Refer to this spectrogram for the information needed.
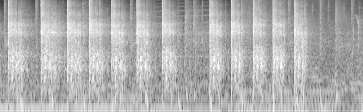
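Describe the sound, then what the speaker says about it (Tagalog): Pistol shots crack at an outdoor shooting range, with about a dozen loud, sharp reports fired in quick, fairly regular succession over several seconds, each followed by a short ringing decay. "Firing!"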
